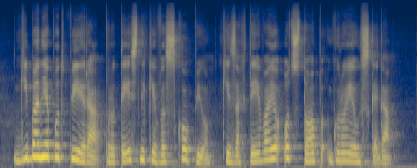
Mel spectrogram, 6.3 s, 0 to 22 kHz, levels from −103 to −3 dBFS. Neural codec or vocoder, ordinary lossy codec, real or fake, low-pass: autoencoder, 48 kHz, 128 numbers a frame, DAC-VAE, trained on Japanese speech; none; fake; 19.8 kHz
